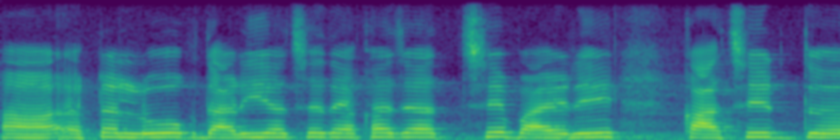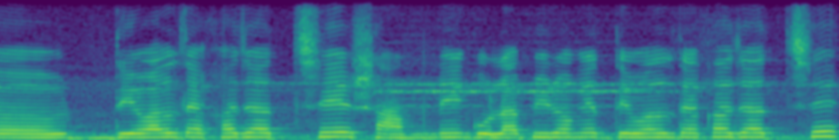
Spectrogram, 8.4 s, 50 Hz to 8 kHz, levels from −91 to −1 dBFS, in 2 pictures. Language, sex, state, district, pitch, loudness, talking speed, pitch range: Bengali, female, West Bengal, Purulia, 230 Hz, -16 LUFS, 135 wpm, 215-240 Hz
